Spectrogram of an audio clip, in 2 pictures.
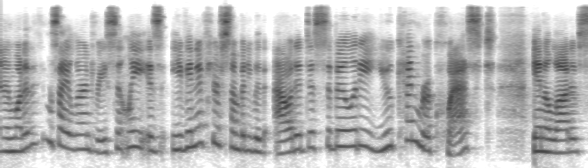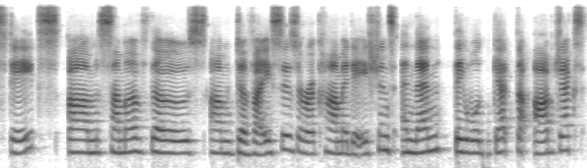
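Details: Adult woman speaking; normal speech.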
